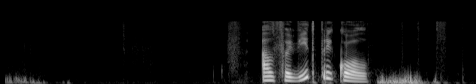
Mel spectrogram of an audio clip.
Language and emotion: Russian, positive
